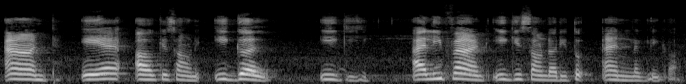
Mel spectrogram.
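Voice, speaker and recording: Woman teacher, unhurried, patient grammar explainer, slightly high pitch. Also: fairly bright tone. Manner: explains patiently, reads example sentences slowly. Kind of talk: grammar lesson.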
